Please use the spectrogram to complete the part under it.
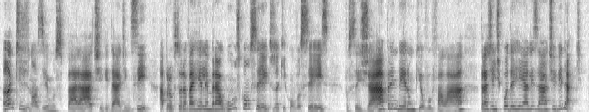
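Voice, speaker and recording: A woman teaching a recorded lesson to young schoolchildren, patient and explaining step by step. She slows down to stress syllables and keeps checking whether the children follow. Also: a little high, lively intonation, sharp tone.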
